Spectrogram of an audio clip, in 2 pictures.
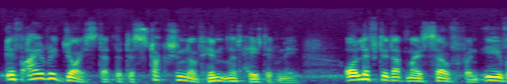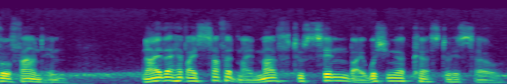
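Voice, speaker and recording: Male actor as righteous suffering man, dramatized scripture, emphatic declamation, lively low voice, noisy background. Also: normal speed. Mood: solemn, insistent.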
